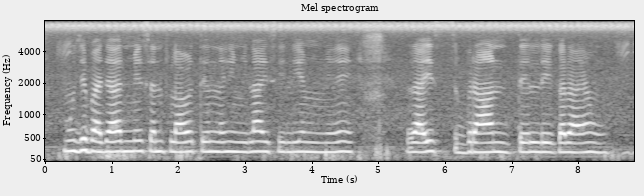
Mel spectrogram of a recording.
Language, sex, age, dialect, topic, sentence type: Hindi, female, 18-24, Awadhi Bundeli, agriculture, statement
